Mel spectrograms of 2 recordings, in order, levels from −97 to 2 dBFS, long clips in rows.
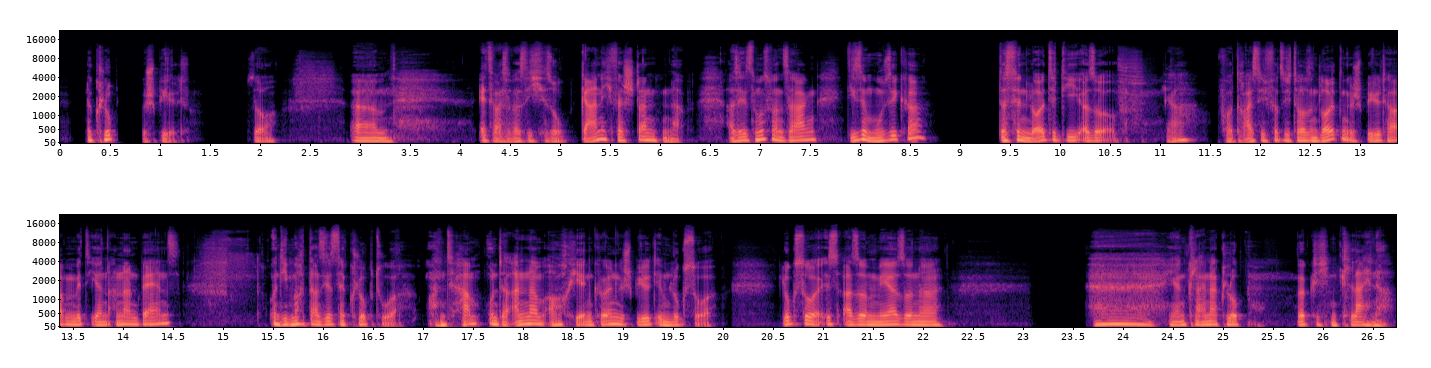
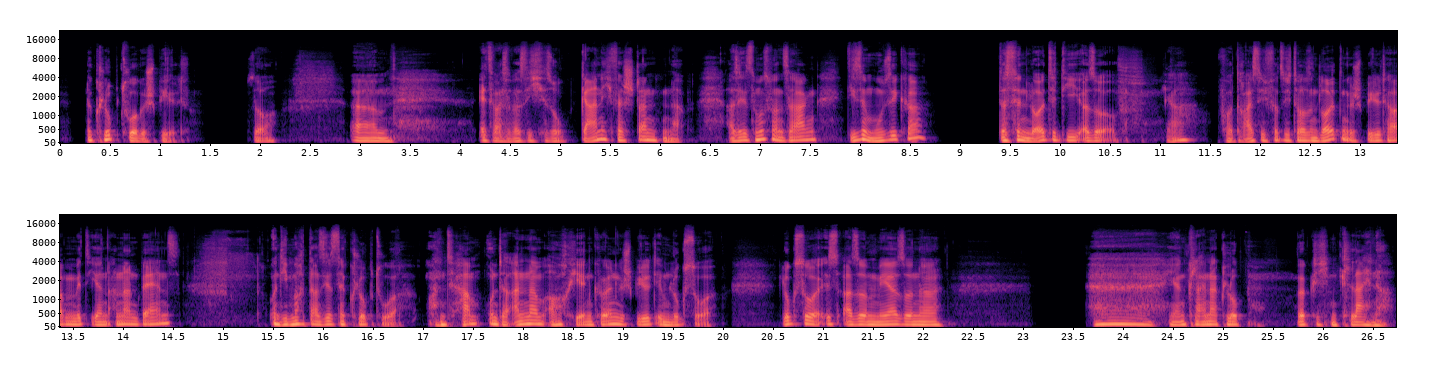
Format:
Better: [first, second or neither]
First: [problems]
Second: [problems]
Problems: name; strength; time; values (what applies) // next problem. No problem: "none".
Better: second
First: audio cutting out; at 0.5 s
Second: none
